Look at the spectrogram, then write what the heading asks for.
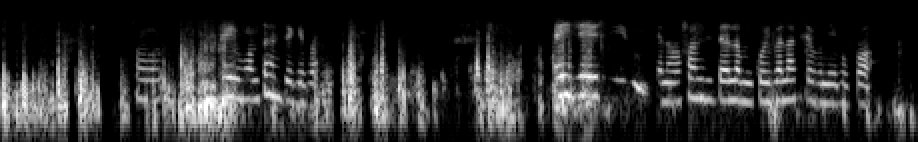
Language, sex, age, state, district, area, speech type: Manipuri, female, 45-60, Manipur, Imphal East, rural, conversation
